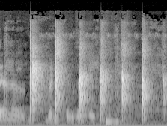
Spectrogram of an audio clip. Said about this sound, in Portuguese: Palmas.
